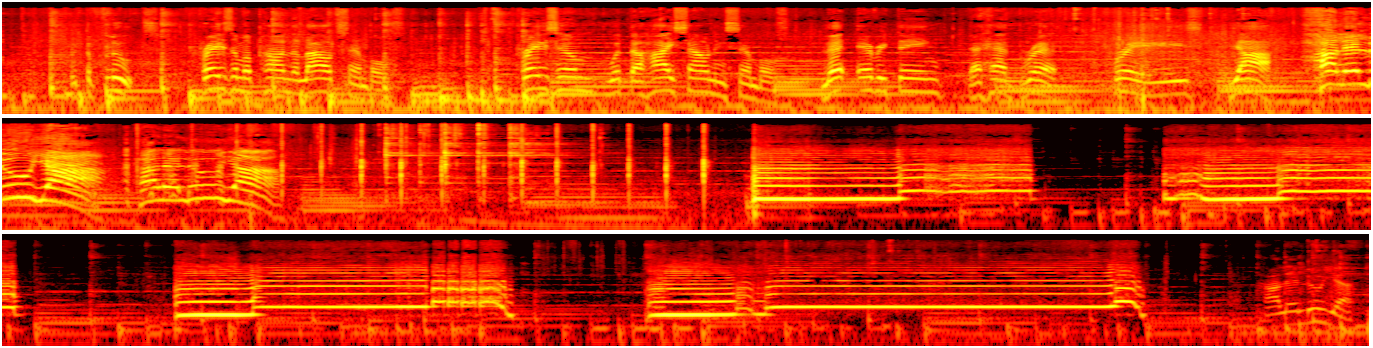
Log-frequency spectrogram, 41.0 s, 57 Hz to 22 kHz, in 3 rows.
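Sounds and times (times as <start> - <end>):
shofar horn blown: 5.2 - 14.9, 20.7 - 24.2, 25.2 - 27.7, 29.0 - 32.6, 33.8 - 39.0.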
